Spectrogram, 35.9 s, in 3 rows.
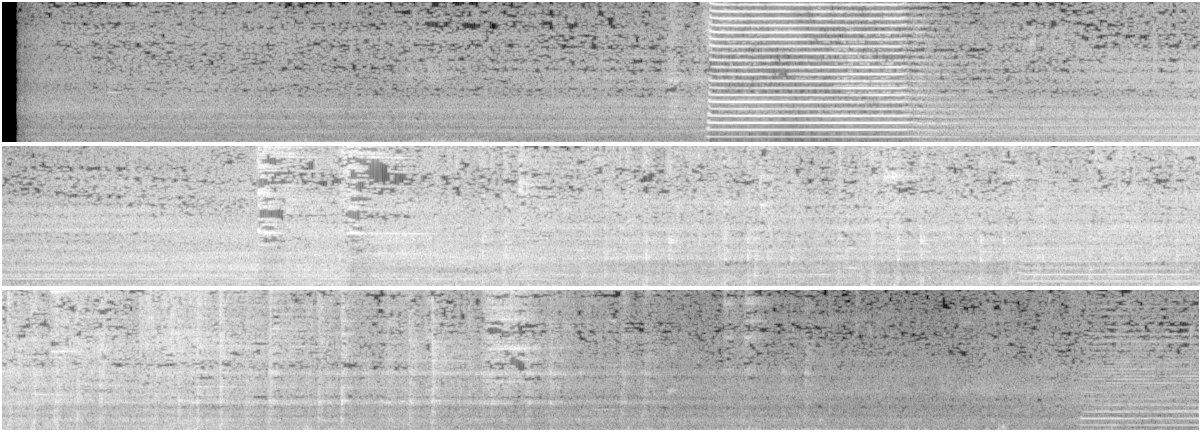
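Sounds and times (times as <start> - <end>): train rumbling past: 0.2 - 35.9
locomotive horn blast: 7.0 - 10.8, 22.1 - 24.1, 34.7 - 35.9
wheels clacking over rail joints: 11.3 - 32.2.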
